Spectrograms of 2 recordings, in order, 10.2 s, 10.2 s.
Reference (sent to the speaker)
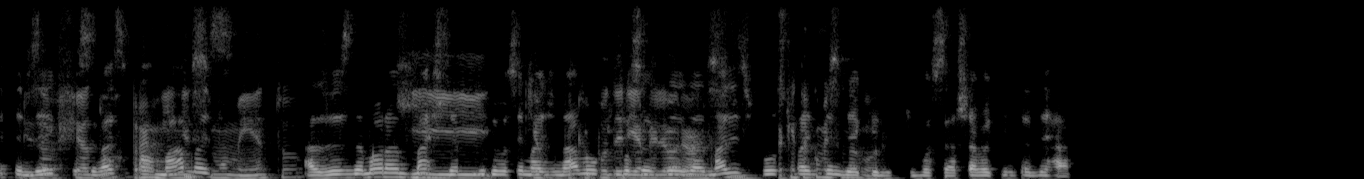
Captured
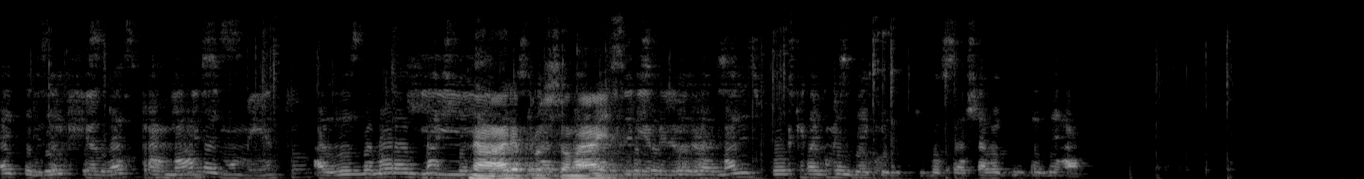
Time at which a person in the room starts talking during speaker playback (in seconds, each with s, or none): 3.5 s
